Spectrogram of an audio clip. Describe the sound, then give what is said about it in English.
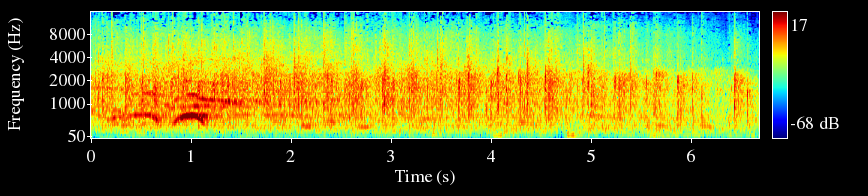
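Audience applause welcoming a guest: dense, loud clapping that peaks early, with a few whoops near the start, then gradually thins and softens over several seconds. “Would you please give a warm hand to Mike Massimino?”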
